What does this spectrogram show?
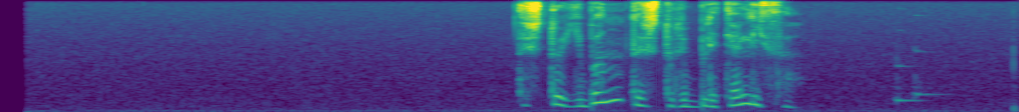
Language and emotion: Russian, angry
